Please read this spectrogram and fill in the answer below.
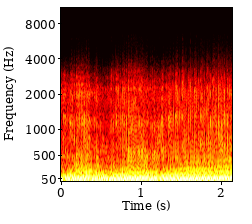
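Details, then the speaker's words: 1998 Jeep Grand Cherokee ZJ, 5.2 L V8, under steady throttle: heavy, deep, loud rumble with a coarse blatty edge; muffler known to be shot and rattling when accelerating uphill, owner suspects an exhaust leak too. "It sounds like it's got an exhaust leak. I don't know. I know the muffler is bad. It might have an exhaust leak."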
